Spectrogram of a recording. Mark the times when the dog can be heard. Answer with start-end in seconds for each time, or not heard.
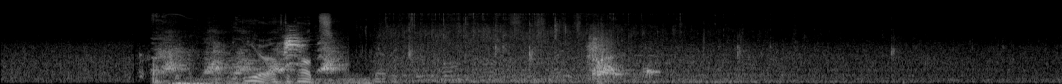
1.5-3.5, 5.8-7.0.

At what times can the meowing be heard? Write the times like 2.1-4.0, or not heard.
2.1-3.1.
